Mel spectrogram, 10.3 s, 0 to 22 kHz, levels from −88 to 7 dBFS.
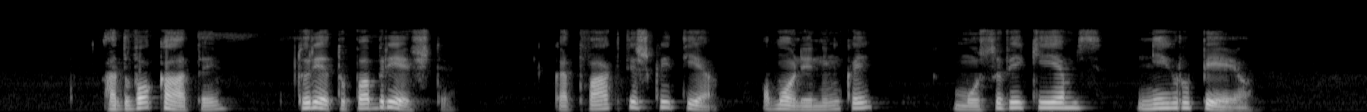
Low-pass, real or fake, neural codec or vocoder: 7.2 kHz; real; none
